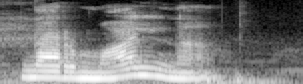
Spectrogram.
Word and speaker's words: нормально: The same was with the word нормально. So we have O, but I said na.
